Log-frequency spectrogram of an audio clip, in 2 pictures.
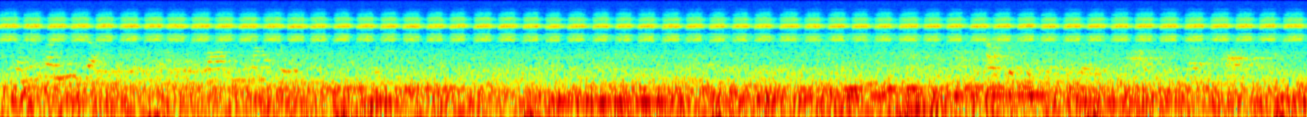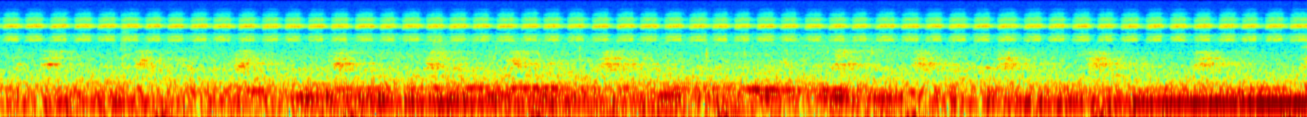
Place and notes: Athens, Greece - Strefi Hill
I sat on a wall lining one of the paths to the top of Strefi Hill and pressed record. The sound of people talking, a flute?, dogs barking, but most prominently an unusual sounding bird.
Athina, Greece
